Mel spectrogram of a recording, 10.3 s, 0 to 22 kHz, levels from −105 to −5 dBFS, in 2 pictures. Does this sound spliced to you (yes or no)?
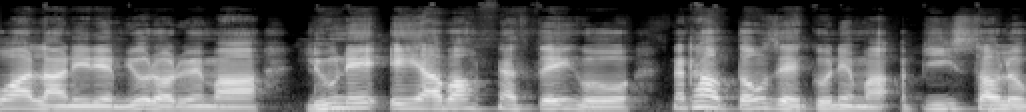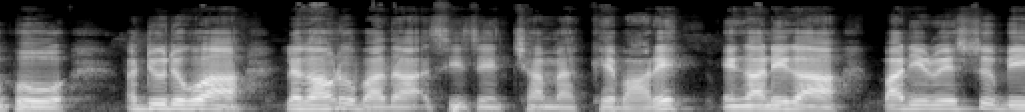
no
